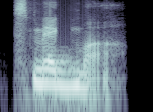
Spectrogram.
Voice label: "smegma", Indian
